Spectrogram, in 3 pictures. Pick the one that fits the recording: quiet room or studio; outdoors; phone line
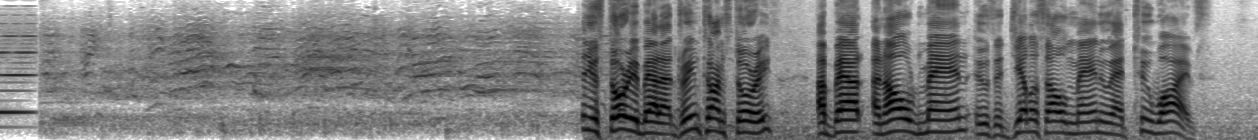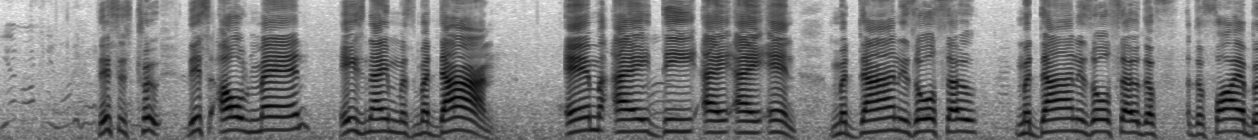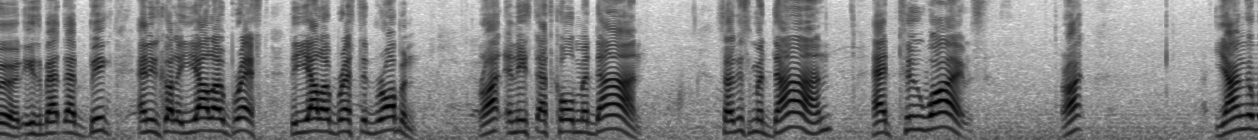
outdoors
